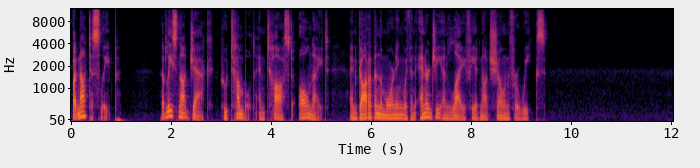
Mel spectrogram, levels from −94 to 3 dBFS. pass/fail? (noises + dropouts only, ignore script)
pass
